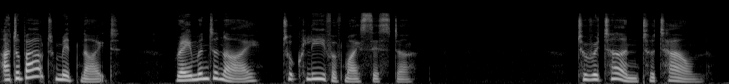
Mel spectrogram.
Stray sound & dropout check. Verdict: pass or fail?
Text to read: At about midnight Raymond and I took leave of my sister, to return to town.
pass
